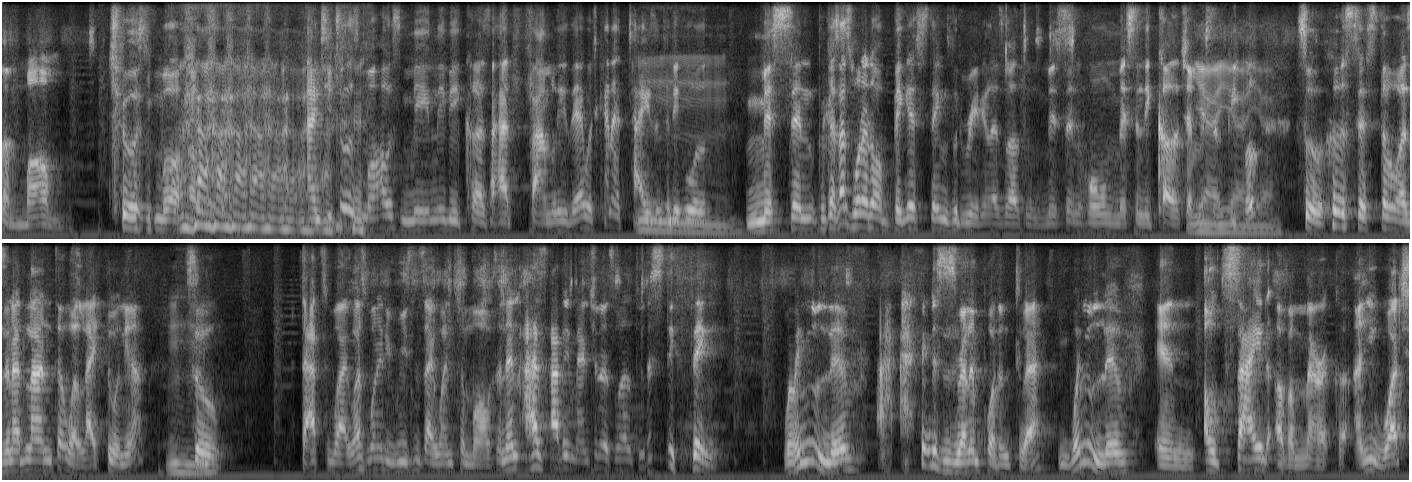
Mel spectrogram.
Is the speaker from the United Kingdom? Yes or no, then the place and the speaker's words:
no; Canada; moved away; also born or lived in Waterloo; I'm Canadian as well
